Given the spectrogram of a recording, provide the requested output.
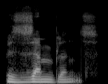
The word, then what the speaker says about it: resemblance: To bear resemblance to. This sounds like a Z, and there is stress on the first syllable in resemblance.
